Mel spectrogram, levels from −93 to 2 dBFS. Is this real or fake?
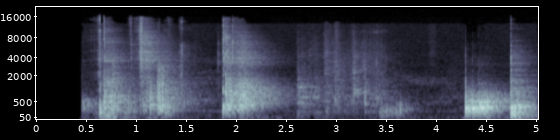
real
